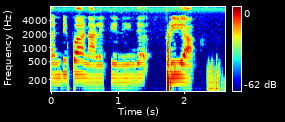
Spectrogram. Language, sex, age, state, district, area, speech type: Tamil, female, 30-45, Tamil Nadu, Madurai, urban, read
